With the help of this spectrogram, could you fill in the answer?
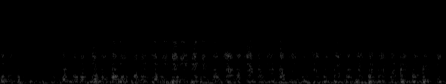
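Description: A hand colors a giraffe's head on a white paper coloring sheet lying flat on a table, using a brown colored pencil. The pencil lead makes a steady, quiet, rhythmic scratching across the paper, with soft strokes carrying mostly low, muffled tones and a faint brighter rasp.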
